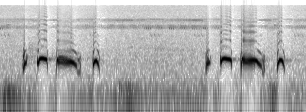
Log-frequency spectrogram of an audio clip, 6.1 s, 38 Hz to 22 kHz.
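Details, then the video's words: At dawn on 22 October, a decoy spotted dove coos to rouse and train newly caught birds. Two full four-note phrases about three seconds apart, each a brief note, a clear coo, a drawn-out falling coo and a short end note, over a thin high hum. "Cu mồi gáy gọi, bình minh kích bổi luyện bổi"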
